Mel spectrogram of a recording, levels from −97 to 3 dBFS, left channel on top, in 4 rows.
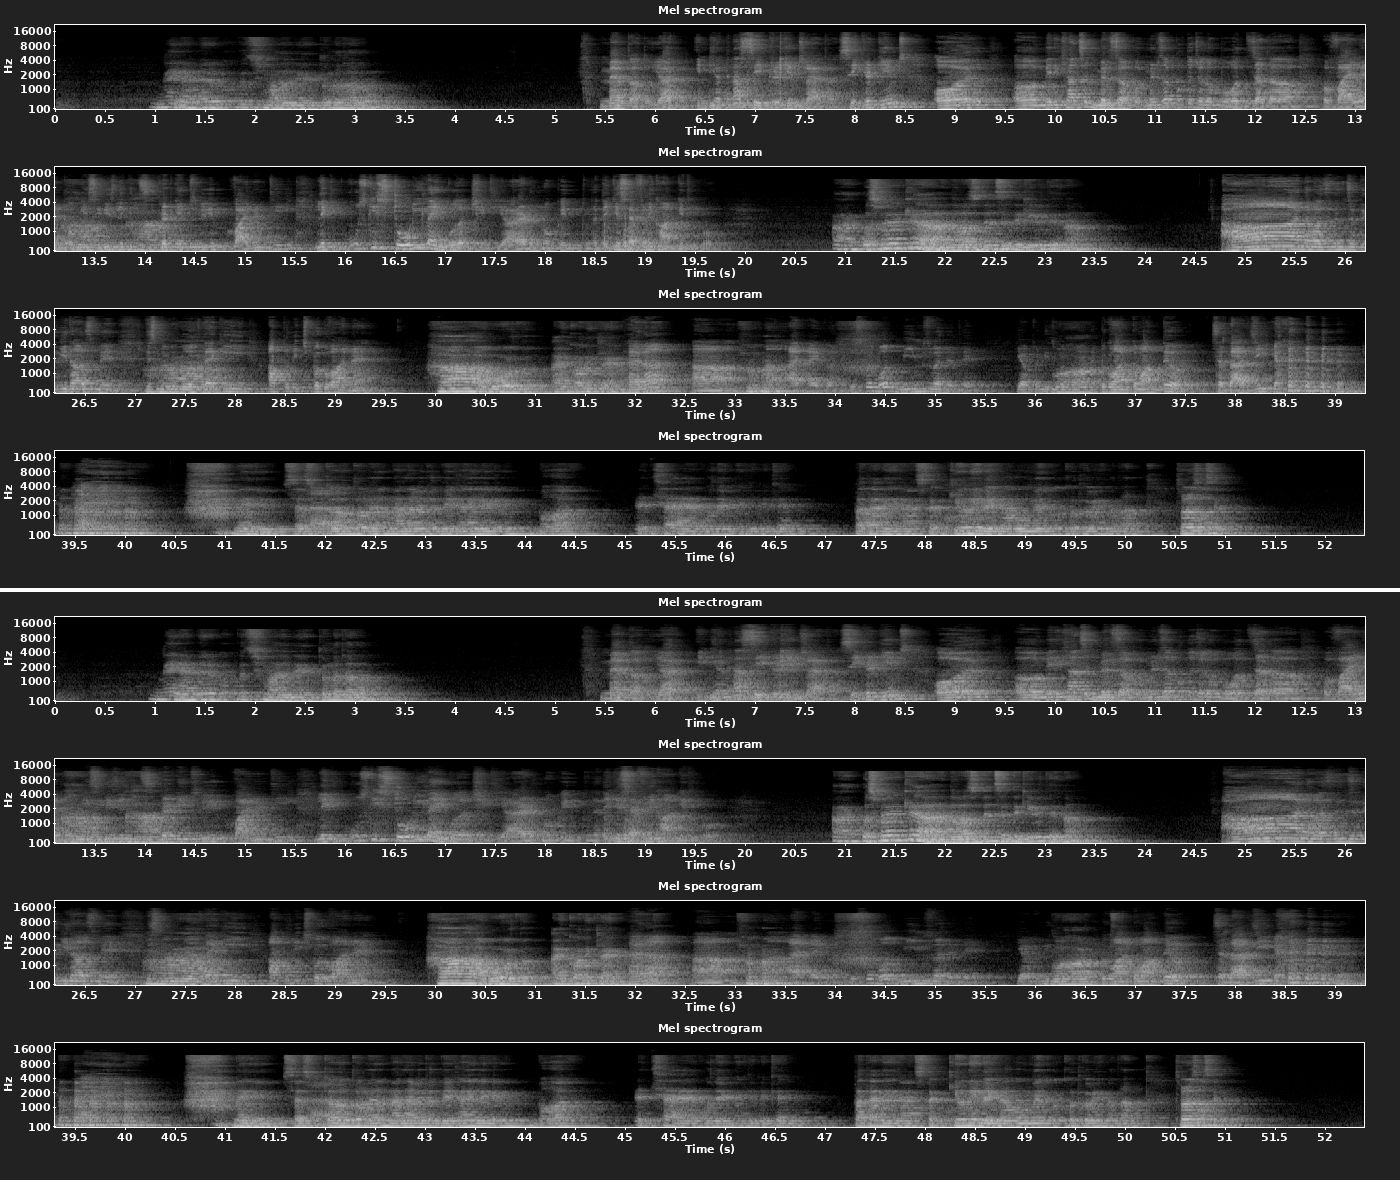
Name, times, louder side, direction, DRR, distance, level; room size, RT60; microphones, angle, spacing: voice 1, 0.9-3.2 13.2-14.2 20.9-23.4 27.1-27.8 29.9-32.1 33.1-33.5 34.1-34.4 36.1-36.6 39.3-40.1 40.6-44.5 45.1-46.8 47.3-50.1 50.5-50.9, right 1 dB, 70° right, -2 dB, 0.6 m, -29 dB
voice 2, 5.5-9.3 9.6-19.7 24.8-29.3 31.9-32.3 32.6-33.0 33.3-35.4 35.8-37.5 37.8-39.1 39.5-40.1 41.8-42.2 48.2-48.7, left 3 dB, 45° left, 1 dB, 0.4 m, -33 dB
4.1 x 3.7 x 2.9 m, 1.1 s
head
